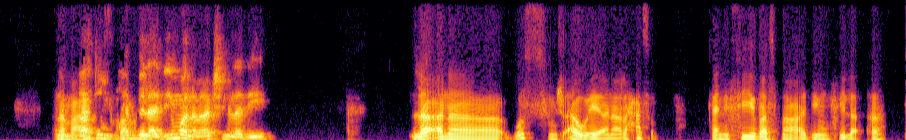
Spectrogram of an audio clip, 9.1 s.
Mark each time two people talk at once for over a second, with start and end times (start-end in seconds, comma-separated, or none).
0.6-1.8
